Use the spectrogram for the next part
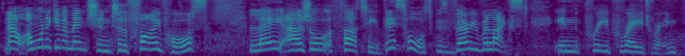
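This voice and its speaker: A woman's voice: high-pitched, lively intonation, normal speed. A woman reporting live from a racecourse parade ring, chatting through her views on the horses as they walk past, a little out of breath. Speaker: paddock reporter.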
